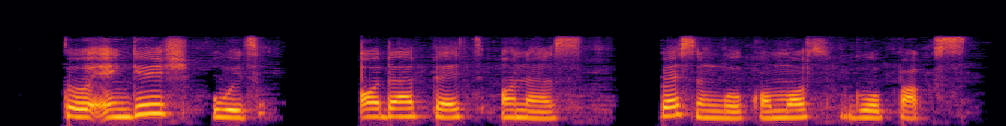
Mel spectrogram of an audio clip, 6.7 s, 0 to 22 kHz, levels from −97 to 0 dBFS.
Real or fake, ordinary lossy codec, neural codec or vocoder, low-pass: real; none; none; none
